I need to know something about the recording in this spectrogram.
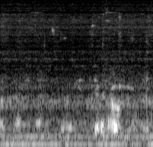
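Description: Faint, indistinct voices over a low steady hum, with a brief murmur about one and a half seconds in.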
